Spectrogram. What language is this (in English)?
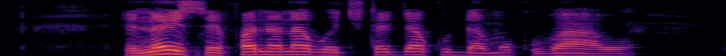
Ganda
